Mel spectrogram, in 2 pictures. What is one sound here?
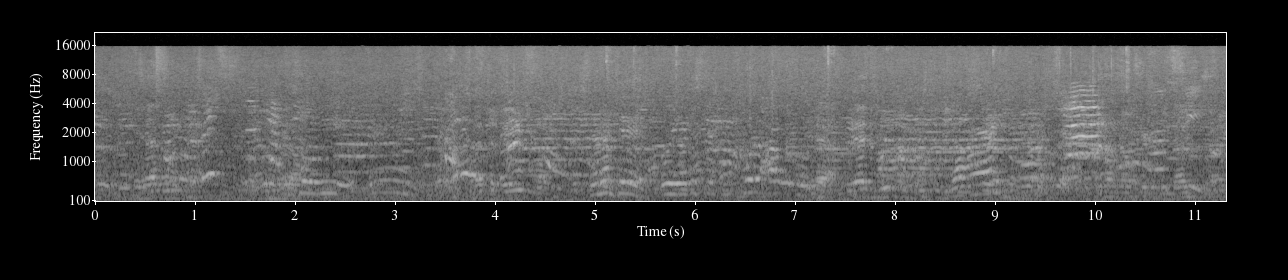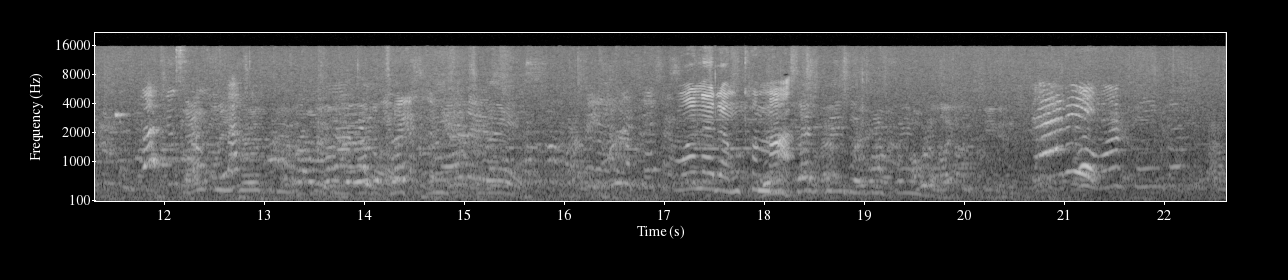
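Children talk and shout excitedly nearby.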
